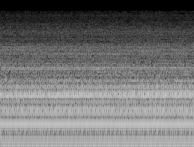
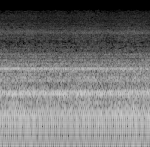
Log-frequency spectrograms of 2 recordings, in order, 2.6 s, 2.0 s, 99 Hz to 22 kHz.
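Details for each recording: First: Harbor Freight 900 W two-stroke generator loaded with an 800 W heater, its maximum: steady heavy droning hum, engine bogged and straining, voltage dropping; overloaded at its rated limit. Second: Harbor Freight 900 W two-stroke generator, about 7°C, running light bulbs at roughly 225–350 W: constant buzzing drone at fixed pitch, no hunting or surging; steady running under light load.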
